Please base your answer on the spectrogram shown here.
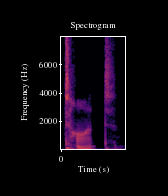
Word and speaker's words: tante: Aunt in French is tante said as taunt ants often Provide support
